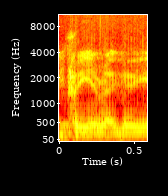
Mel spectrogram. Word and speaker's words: Priya Ragu: priya ragu i don't know if i'm pronouncing it correctly yeah priya ragu yes she's mm.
